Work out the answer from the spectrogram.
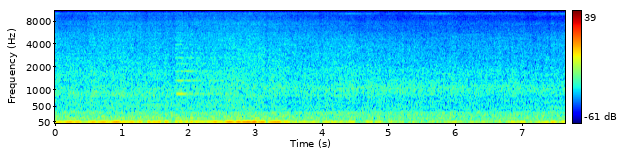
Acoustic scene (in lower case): elevator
